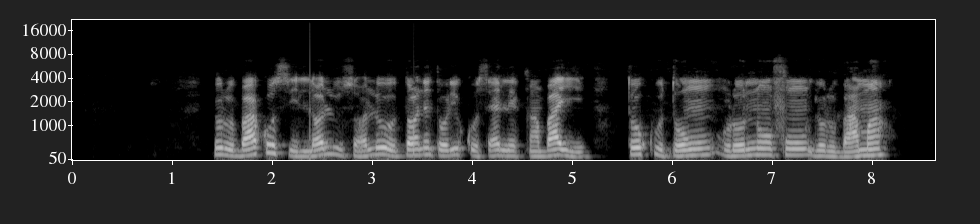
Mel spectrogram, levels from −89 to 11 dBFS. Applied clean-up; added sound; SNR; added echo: none; none; none; none.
